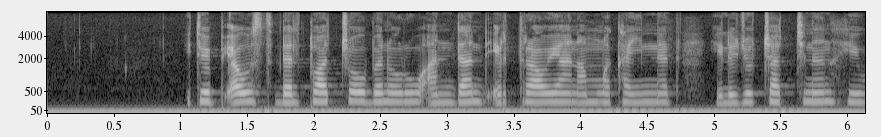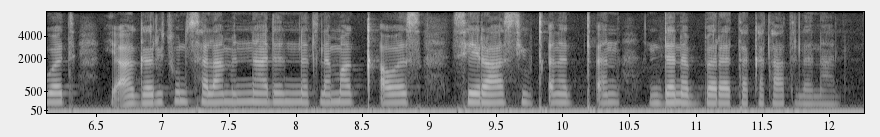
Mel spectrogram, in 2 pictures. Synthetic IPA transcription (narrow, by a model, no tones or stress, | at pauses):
ʔit̪jo̞pʼjawʊst̪ʼd̪əlt̪ʰwat͡ʃːɛwbəno̞ɾuʔa̰nd̪and̪e̞̰ɾt̪ɨɾawijanamːakʰaɲːɪnːət̪ | jɛlɨd͡ʒo̞t͡ʃːat͡ʃːɪnɨnhiwɔt̪ | jɛ̰ʔaɡəɾit̪ʰunsəlamɨnːad̪ɨnɨnːət̪ləmakʼːawəsː | e̞ɾasiwt̪ʼənət̪ʼːən | ɨnd̪ənəbːəɾət̪ʰəkʰət̪ʰat̪lənal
